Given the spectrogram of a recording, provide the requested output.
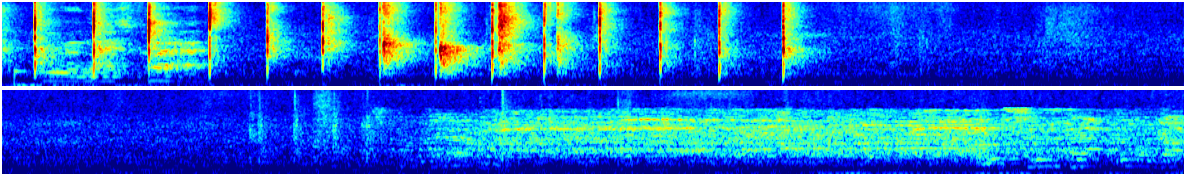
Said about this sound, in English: I got to clap it up for this.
